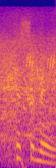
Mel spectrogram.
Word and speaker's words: Kissimmee: Kissimmee, Florida? Is that the way you pronounce it? – Kissimmee. – What about at night? – Kissimmee.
